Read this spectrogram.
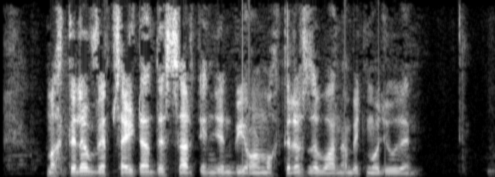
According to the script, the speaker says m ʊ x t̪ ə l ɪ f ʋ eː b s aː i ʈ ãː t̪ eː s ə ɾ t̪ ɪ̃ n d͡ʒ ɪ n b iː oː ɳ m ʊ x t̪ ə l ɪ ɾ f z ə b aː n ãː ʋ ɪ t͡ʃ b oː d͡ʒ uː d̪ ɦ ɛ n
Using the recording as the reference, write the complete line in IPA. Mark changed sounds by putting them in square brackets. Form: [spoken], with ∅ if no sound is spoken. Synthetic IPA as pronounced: m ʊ x t̪ ə l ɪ f ʋ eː b s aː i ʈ ãː t̪ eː s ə ɾ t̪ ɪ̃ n d͡ʒ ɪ n b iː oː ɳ m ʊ x t̪ ə l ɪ [∅] f z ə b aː n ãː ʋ ɪ t͡ʃ [m] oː d͡ʒ uː d̪ ɦ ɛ n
